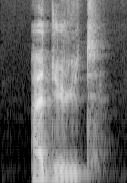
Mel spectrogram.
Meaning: plural of adulte
- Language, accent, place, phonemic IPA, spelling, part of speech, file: French, France, Lyon, /a.dylt/, adultes, adjective, LL-Q150 (fra)-adultes.wav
